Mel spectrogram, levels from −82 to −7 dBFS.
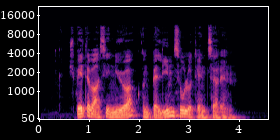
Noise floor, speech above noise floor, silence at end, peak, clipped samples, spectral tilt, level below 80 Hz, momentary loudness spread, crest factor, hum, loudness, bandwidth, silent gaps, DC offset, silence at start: -63 dBFS; 40 dB; 0.6 s; -6 dBFS; under 0.1%; -6 dB/octave; -36 dBFS; 10 LU; 18 dB; none; -24 LUFS; 11.5 kHz; none; under 0.1%; 0.6 s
